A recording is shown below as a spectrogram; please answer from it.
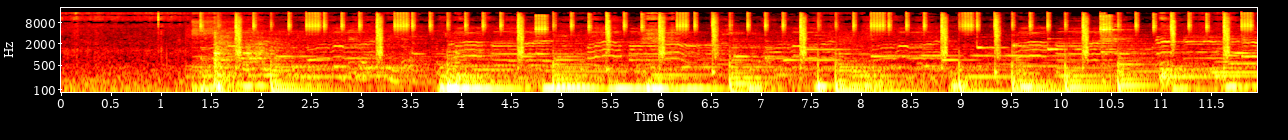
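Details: Rhythmic plucked-guitar music with light percussion and a faint hint of voices, with no animal sound.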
